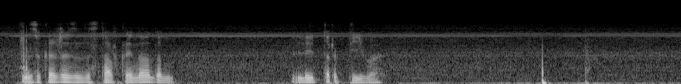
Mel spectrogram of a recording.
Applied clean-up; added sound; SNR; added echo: none; none; none; none.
